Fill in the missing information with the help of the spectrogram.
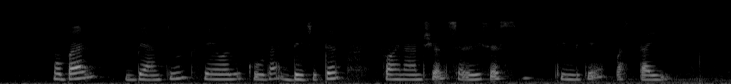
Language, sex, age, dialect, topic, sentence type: Telugu, female, 18-24, Telangana, banking, statement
